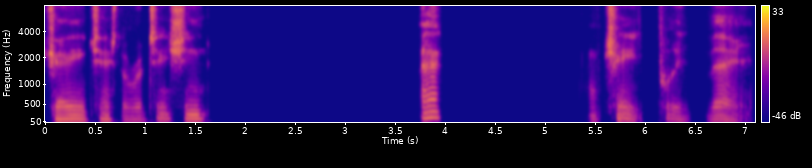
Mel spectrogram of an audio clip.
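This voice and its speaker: A man gives a casual software tutorial in a low, gravelly voice. He talks slowly, in short muttered phrases that he often repeats to himself. The sound is dry and close to a plain voice-over. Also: steady tone, no room sound. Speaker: tutorial host. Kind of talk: casual screen-recorded software tutorial narration.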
